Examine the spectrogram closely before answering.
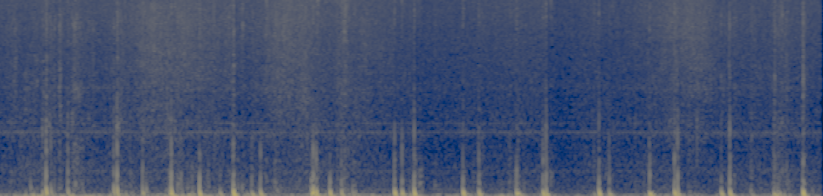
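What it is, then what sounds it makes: Foam microphone windscreen. A hollow black foam mic windscreen, held in both hands, is tapped and squeezed with fingertips. This makes a steady series of soft, dull, low thumps with almost no ring, over a faint low hum.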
